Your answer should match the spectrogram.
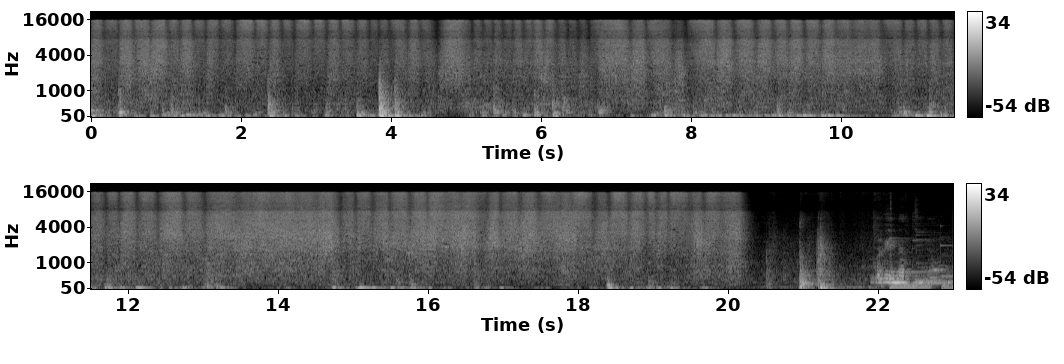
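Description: Drywall being hand-sanded with a sanding sponge: loud, scratchy rubbing made of rapid back-and-forth strokes, stopping a couple of seconds before the end.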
